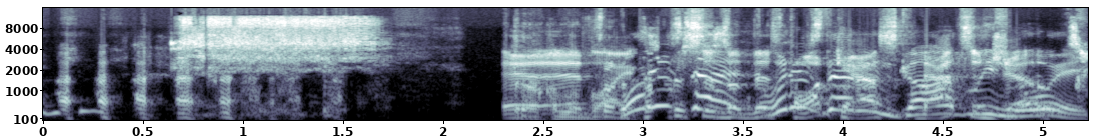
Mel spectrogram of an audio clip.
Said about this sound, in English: Hang on a second. What is that ungodly noise? It's like a growling. It's or... beans. It's beans snoring. It's so cute.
